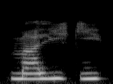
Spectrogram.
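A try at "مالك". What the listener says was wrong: Excellent. Well done. Really nicely read. And you pronounced all three letters just for 1 second only, which was great.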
